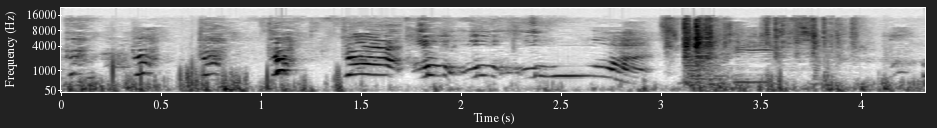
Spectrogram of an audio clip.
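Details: Several Yakutian Laikas at Chochur Muran give wavering, whining howl-like tones in the middle of the recording. Thumps, scuffling and possible human voices surround them, and broadband noise follows.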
